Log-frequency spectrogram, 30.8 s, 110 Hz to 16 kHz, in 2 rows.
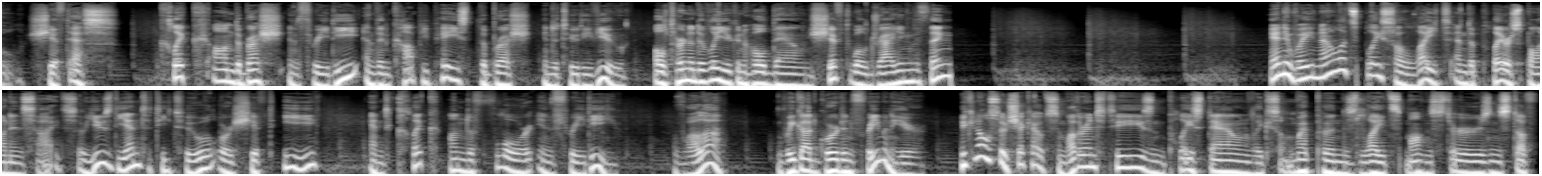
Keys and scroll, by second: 0.4 shift+s, 4.9 ctrl+c, 5.6 v, 11.9-13.4 typing, 18.3 shift+e, 22.9 shift+s, 27.1 z, 27.6 shift+e, 28.8 l.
